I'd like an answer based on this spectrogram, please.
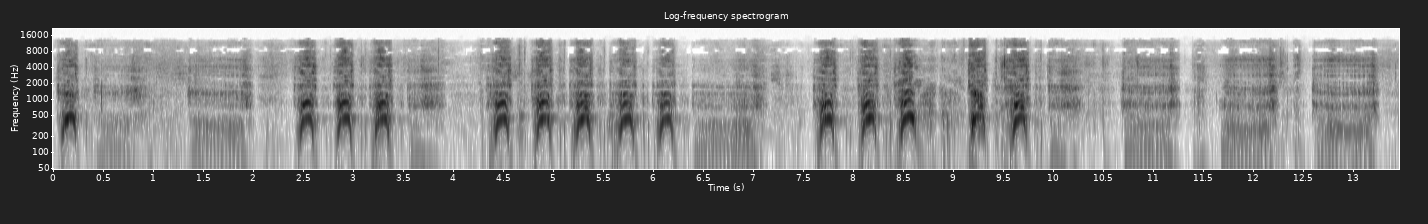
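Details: A giant Tibetan Mastiff barks in rapid bursts, runs of deep barks about two per second separated by short pauses, with low background rumble and breathing noise in the gaps.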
